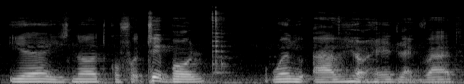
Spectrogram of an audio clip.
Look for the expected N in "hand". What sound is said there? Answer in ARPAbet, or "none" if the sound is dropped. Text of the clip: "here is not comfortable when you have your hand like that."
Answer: none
